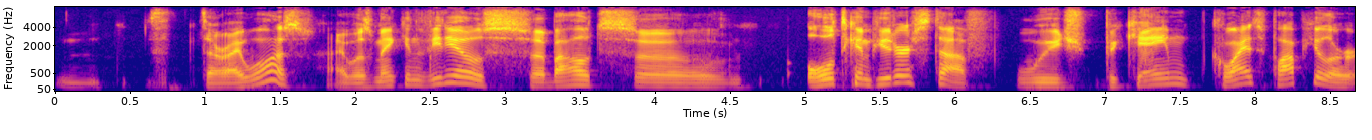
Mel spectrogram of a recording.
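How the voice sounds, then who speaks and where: A man's bright, sharp tone at medium pitch, very slow, in a dry, close sound with no echo. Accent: Russian. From Russia. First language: Russian. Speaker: video blogger. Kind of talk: casual chat. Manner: halting.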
